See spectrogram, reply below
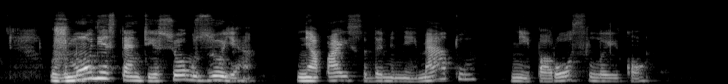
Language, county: Lithuanian, Tauragė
